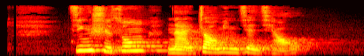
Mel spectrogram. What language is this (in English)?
Chinese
